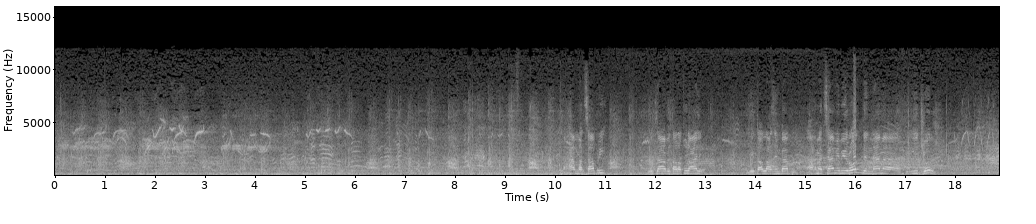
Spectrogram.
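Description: A stadium crowd murmurs and cheers in the distance.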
